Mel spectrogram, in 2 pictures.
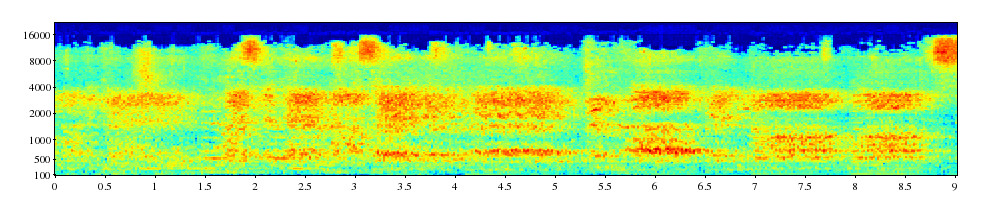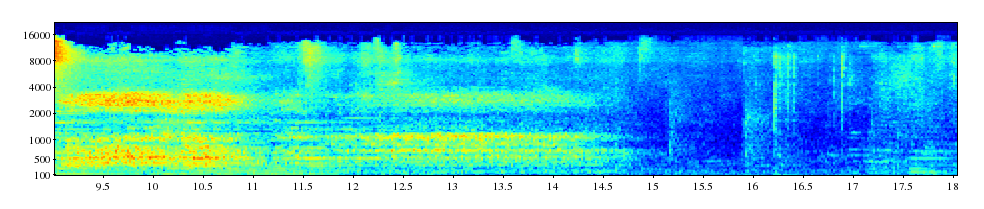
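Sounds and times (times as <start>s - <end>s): choir singing in harmony: 0.0s - 15.0s.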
